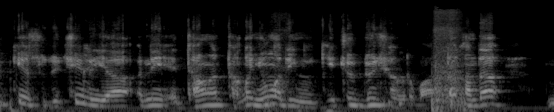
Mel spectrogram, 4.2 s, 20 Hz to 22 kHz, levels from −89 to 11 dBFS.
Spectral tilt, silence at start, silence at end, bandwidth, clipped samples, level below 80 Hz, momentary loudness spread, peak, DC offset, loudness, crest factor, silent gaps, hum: -2.5 dB/octave; 0 s; 0 s; 16.5 kHz; under 0.1%; -66 dBFS; 4 LU; -24 dBFS; under 0.1%; -39 LUFS; 18 dB; none; none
